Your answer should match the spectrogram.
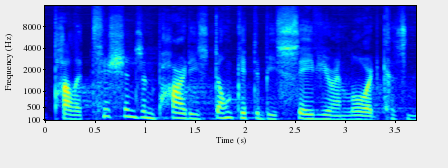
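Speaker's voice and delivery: quiet heartfelt sermon close; gentle soft preaching. Acted. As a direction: draw the congregation in with tender conviction. Soft intimate closing of sermon.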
